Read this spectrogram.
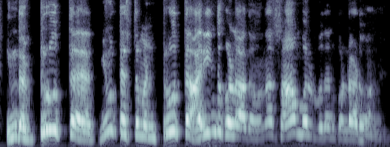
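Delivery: high-pitched, driving sermon delivery; impassioned preaching. Real, not acted. Preacher to congregation on resurrection, impassioned preaching.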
